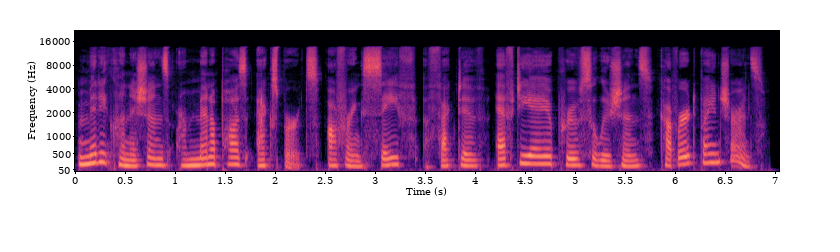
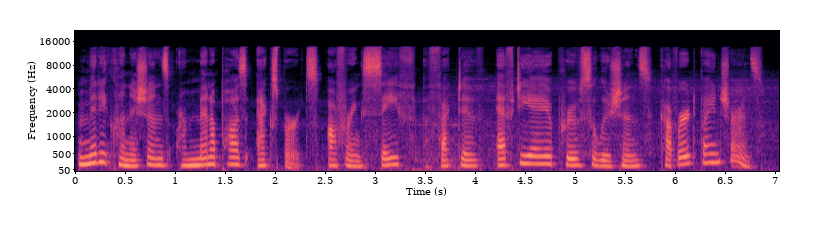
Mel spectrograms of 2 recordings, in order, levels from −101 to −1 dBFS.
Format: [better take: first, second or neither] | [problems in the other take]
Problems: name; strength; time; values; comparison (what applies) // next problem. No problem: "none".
first | train or aircraft noise; faint; throughout; 30 dB below the speech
